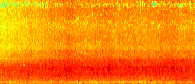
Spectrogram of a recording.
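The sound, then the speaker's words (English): Raw sewage pours into the headworks of a treatment plant through two inlet pipes, producing a loud, continuous rushing and splashing of water with a steady, even roar. “This is the beginning of the treatment process at the plant. The raw sewage is entering the plant right here. There's two pipes.”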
